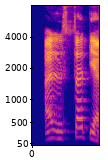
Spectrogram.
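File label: "alsatian", Malay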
